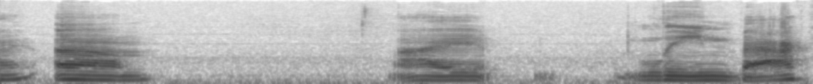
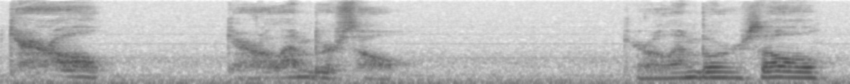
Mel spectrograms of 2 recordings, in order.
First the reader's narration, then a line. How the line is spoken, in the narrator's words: someone whispering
